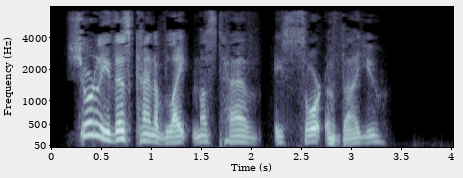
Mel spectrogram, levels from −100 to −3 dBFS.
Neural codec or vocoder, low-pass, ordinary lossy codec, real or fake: none; 7.2 kHz; MP3, 32 kbps; real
